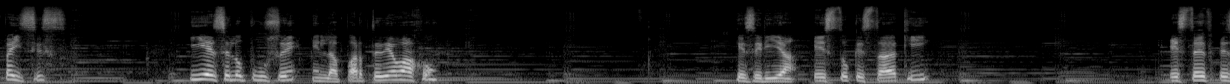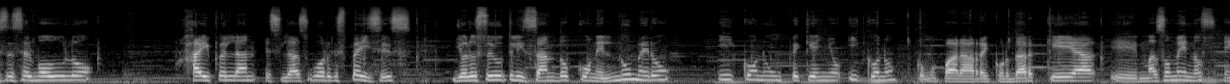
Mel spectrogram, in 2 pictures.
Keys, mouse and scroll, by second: 0.0-24.6 typing, 0.3-1.2 Down, 2.0 Page_Down, 2.2 Page_Down, 2.5 Page_Down, 2.7 Page_Down, 3.3 Page_Down, 3.9 Page_Down, 4.1 Page_Down, 5.6-8.0 Up, 8.3-9.6 Up, 10.8 Down, 11.0 Down, 11.1 Down, 12.6 Down, 13.0 Down, 14.0 Down, 14.2 Down, 15.7 Down, 15.9 Down, 16.0 Down, 16.2 Down, 17.1 Right, 17.3 Right, 17.5 Right, 17.7 Right, 17.9 Right, 18.4 Right, 19.1 Right, 19.3 Right, 19.5 Right, 19.7 Right, 19.9 Right, 20.7 Left, 21.2 Right, 21.8 Left, 22.2 Right, 22.6 Down.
